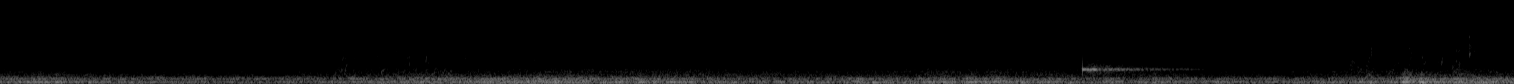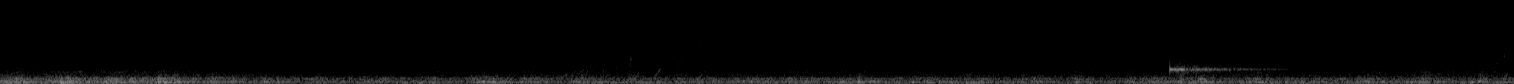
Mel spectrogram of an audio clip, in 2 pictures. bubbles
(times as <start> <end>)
3.2 5.4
